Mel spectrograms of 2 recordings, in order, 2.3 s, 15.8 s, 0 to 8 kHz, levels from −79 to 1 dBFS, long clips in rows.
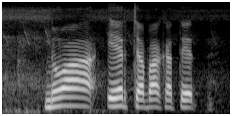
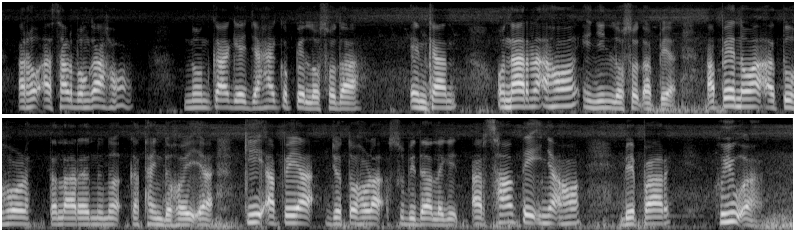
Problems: background sounds at intervals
